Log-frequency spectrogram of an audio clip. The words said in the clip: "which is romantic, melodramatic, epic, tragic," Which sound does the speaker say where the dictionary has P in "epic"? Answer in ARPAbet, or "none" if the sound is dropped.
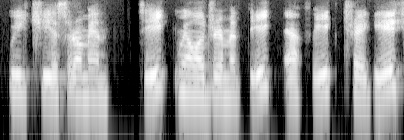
F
